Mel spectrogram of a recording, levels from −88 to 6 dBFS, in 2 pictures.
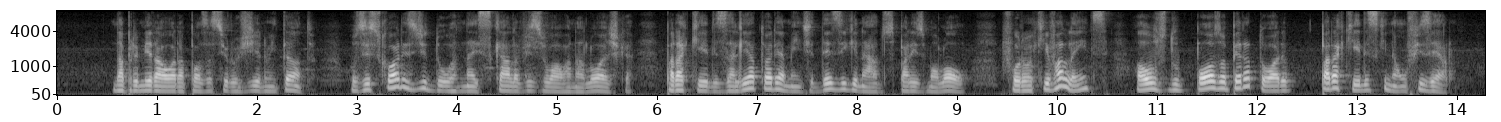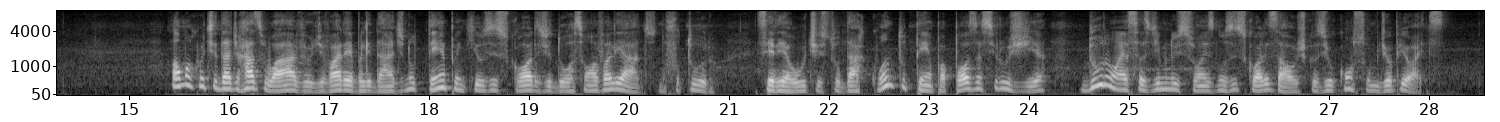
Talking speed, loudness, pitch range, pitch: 145 wpm, -22 LUFS, 125-165 Hz, 140 Hz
